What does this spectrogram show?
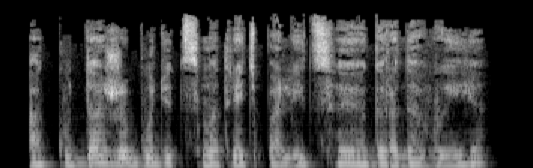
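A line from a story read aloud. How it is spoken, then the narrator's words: Timid question. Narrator (Russian): робко осведомился я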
